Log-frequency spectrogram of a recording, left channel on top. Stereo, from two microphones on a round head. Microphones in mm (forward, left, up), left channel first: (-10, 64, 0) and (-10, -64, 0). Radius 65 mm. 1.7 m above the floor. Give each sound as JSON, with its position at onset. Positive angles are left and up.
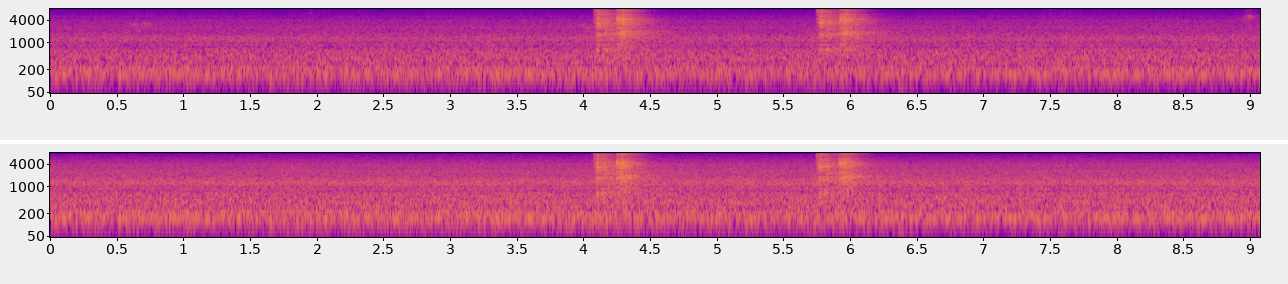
{"t": 4.1, "sound": "a camera shutter", "side_deg": -25, "distance_m": 0.7}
